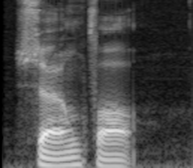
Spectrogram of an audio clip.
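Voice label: "séuhng fo", Cantonese; attend class; 上課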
